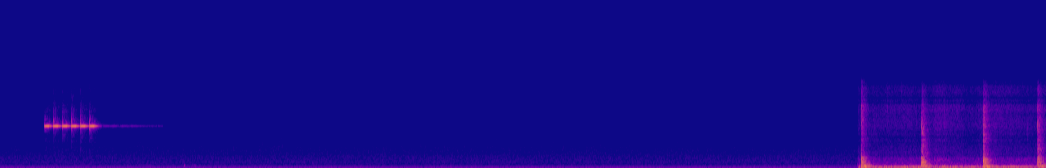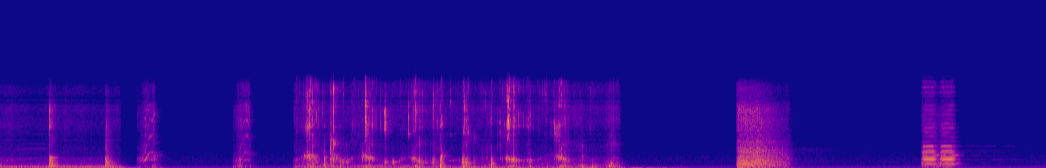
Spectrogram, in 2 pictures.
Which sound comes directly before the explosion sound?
chewing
